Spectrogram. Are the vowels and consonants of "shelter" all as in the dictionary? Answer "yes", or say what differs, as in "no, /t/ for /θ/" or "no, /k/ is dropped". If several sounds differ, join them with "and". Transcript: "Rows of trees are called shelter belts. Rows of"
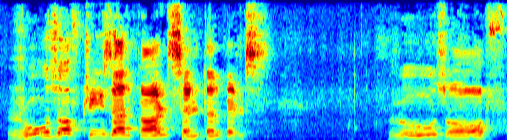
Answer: no, /s/ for /ʃ/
